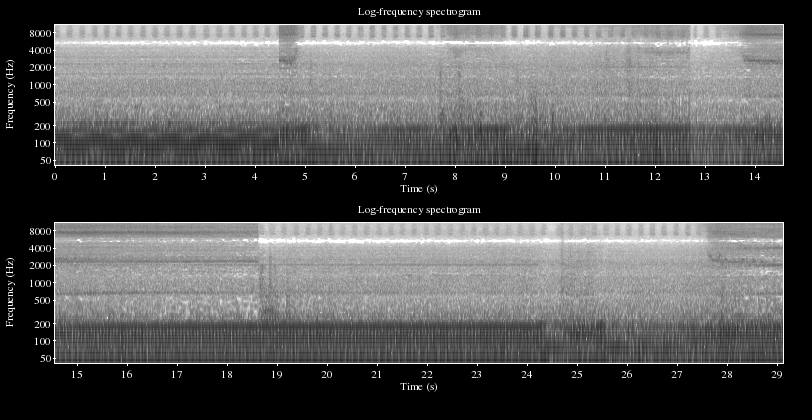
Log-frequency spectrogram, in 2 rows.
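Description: Engine of a truck-mounted Big John 100D tree spade running steadily while its hydraulic blades work around a tree trunk, its note shifting several times, with a hiss that comes in around the middle and again near the end.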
